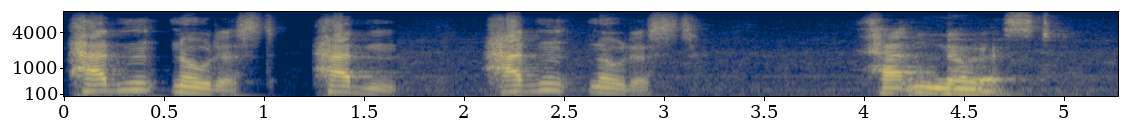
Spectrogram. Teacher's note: so tuck emphasize more on that n Sound okay and and not pronouncing that t Okay because we have an N right afterwards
